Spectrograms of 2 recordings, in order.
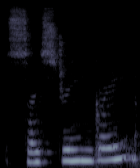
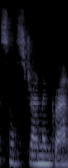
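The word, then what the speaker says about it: Søstrene Grene: This is the Winter Solstice candle from Sostrine Green. I know it's not pronounced Sostrine Green. It's pronounced like Sostrena Grene or something.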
